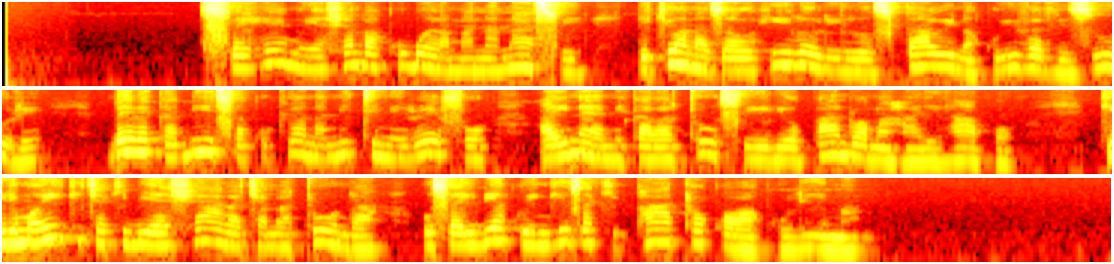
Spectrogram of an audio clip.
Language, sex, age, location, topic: Swahili, female, 25-35, Dar es Salaam, agriculture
